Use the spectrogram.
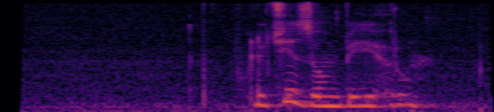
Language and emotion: Russian, sad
